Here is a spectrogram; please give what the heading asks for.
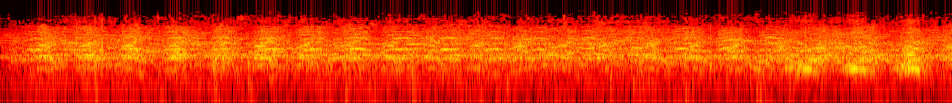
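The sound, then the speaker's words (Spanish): An impatient crowd in a Roman arena waiting for executions makes a dense clamour of many voices, shouting and chattering at once. The noise rolls in continuous swells without pause. “El público está impaciente porque dé comienzo el siguiente acto: las ejecuciones.”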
